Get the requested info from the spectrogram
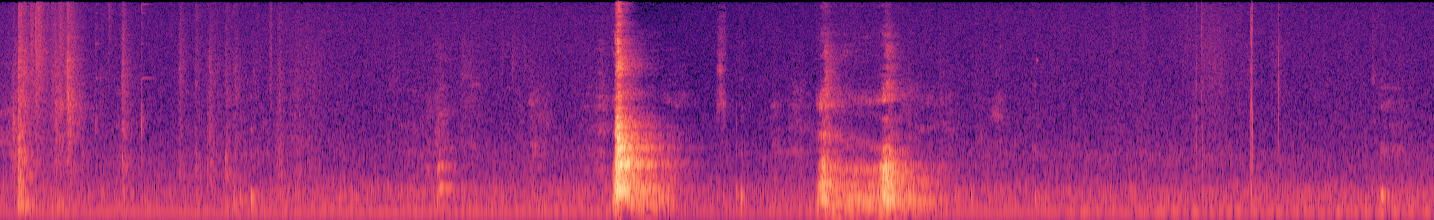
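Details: Siberian Husky frightened by a balloon, giving one sharp, loud bark mid-recording, then two more barks in close succession a couple of seconds later, with quiet gaps and a faint low hum between.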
